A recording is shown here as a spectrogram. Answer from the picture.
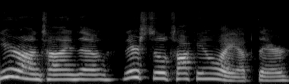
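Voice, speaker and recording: In a put-on character voice with a rural American accent, a woman speaks at a moderate pace and a fairly high pitch with lively intonation. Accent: rural American colloquial. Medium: read story.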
